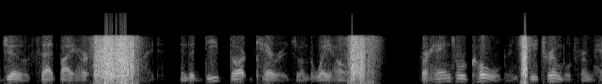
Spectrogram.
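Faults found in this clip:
G.726 ADPCM, whole clip: harsh rasping hiss riding on speech level, band roughly 250 Hz to 3.6 kHz, nothing above 3.8 kHz. Coarse difference coding against adaptive prediction; heavy grit points to the 16 kbit/s, 2-bit-per-sample mode.

Wireless microphone noise hit, 0.78 to 1.53 s, 3.30 to 3.87 s, 5.13 to 5.38 s: short swishes of static over speech. Analogue FM radio link fading as reflections cancel; receiver noise rises through each dip.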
